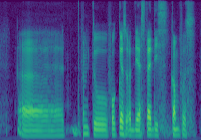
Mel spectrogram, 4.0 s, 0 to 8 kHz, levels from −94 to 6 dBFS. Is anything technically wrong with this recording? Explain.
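Yes. At 1.67 and 3.42 s the speech skips abruptly, with audio missing between chunks: roughly a third of a second vanishes and the two sides butt together with no silence. The likely cause is chunked recording dropping audio at each handover, which fits 2-second chunks. Unlike a dropout, there is no gap of silence, only a jump.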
